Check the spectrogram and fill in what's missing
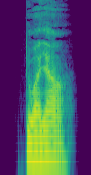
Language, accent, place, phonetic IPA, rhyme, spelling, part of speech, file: German, Germany, Berlin, [do̯aˈjɛ̃ː], -ɛ̃ː, Doyen, noun, De-Doyen.ogg
- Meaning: most senior representative of a certain group, usually in diplomacy, academia or performing arts, doyen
